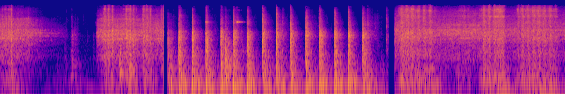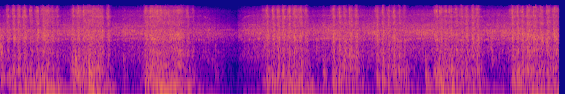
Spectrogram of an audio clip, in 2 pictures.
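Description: Corded electric hammer chiselling out a concrete door lintel to raise the opening. Steady hammering, with a brief lull near the start and a stretch of separate blows a few times a second in the first third.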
